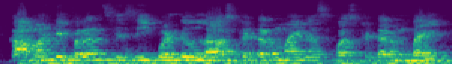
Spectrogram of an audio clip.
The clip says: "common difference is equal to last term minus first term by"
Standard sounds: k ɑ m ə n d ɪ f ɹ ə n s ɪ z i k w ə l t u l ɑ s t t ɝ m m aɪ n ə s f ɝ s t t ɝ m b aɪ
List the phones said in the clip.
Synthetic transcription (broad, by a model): k ɑ m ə n d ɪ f ɹ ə n s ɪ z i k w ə n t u l ɑ s t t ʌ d m aɪ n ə s p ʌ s t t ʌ m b aɪ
